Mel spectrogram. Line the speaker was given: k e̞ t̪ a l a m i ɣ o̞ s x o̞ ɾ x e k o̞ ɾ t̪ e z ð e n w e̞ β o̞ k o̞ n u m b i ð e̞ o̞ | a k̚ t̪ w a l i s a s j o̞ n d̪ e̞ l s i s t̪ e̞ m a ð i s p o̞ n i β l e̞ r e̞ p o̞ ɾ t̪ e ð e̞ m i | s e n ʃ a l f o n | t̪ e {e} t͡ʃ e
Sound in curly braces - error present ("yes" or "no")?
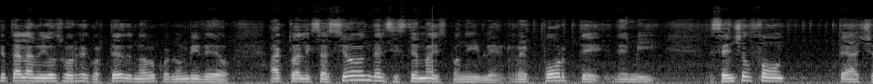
yes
